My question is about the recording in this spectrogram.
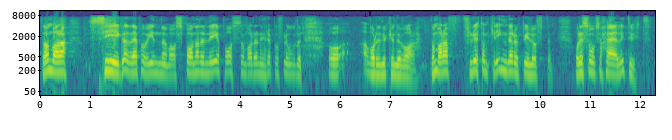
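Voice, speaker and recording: Preacher, male, slightly raised pitch, earnest and deliberate, dull lo-fi recording. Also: fairly even intonation, smooth. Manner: earnest, slows and stresses key phrases, rises when quoting scripture. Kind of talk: sermon.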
